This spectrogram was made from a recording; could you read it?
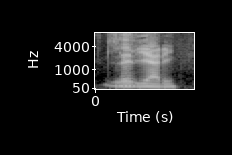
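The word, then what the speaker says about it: Lil Yachty: Avant, c'était Lil, Yachi. Et un, autre que je me suis. Prononce pas le CH. Ah! – Le CH, Liliati? Liliati.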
